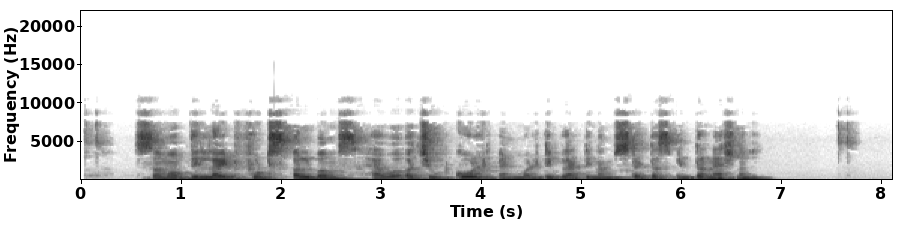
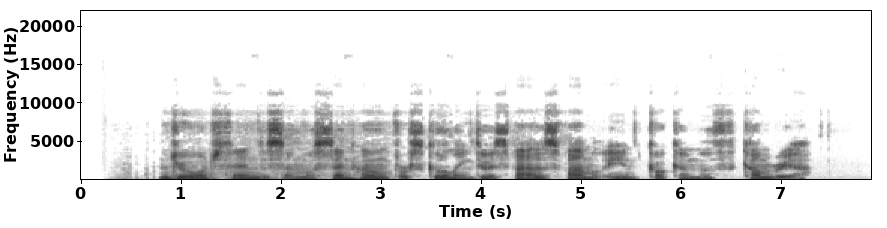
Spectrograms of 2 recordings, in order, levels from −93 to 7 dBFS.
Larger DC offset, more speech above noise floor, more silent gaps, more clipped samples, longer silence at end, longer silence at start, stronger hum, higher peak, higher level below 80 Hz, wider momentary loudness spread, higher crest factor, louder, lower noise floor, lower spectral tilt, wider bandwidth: neither; first, 50 dB vs 45 dB; neither; neither; second, 0.4 s vs 0.6 s; second, 0.05 s vs 0.8 s; neither; first, 0 dBFS vs -4 dBFS; second, -62 dBFS vs -50 dBFS; first, 15 LU vs 10 LU; about the same, 18 dB vs 18 dB; first, -17 LUFS vs -21 LUFS; about the same, -68 dBFS vs -67 dBFS; about the same, -3.5 dB/octave vs -3.5 dB/octave; first, 11 kHz vs 9.6 kHz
